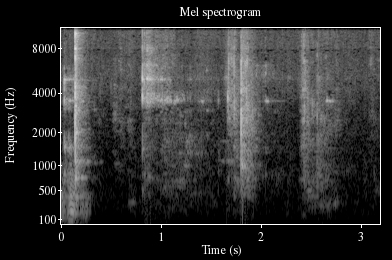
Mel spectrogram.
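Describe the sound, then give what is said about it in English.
A spoon clinks in a bowl of cereal with milk, making four faint, bright taps spaced well apart, with quiet moments between them. “I got this spoon where I don't pick up the milk. It's my cheat code right there.”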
